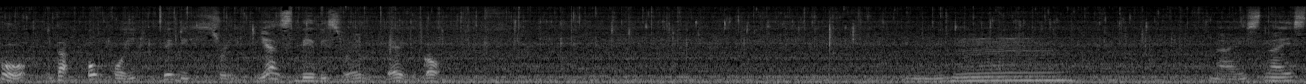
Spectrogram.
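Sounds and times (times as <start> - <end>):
food sizzling in hot oil: 0.0 - 13.0
person humming: 9.0 - 10.8.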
